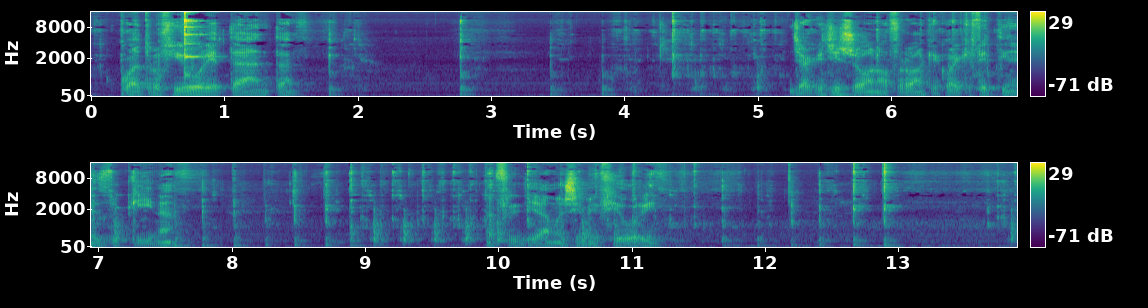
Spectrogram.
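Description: A fork taps and scrapes against a ceramic bowl while whisking a thick batter.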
